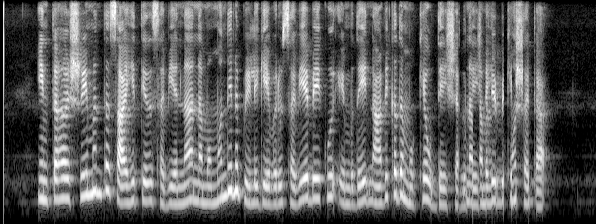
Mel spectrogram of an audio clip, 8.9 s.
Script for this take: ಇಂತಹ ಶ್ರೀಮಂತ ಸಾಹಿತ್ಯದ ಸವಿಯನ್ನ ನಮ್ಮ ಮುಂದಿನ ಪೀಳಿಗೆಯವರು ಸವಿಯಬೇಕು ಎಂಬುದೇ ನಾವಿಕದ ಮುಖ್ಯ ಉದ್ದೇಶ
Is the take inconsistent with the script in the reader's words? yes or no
yes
